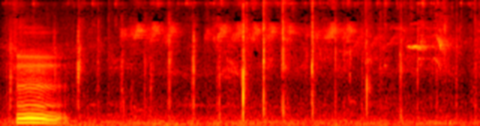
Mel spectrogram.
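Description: Small footsteps patter quickly on a paved path.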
